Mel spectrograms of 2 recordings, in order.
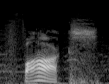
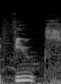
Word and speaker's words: Fox: I'll still mess up some names, but that one in particular, Abraham Fox, if I saw that name, it would be Fuchs or Fuchs. Yeah. And it's not.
